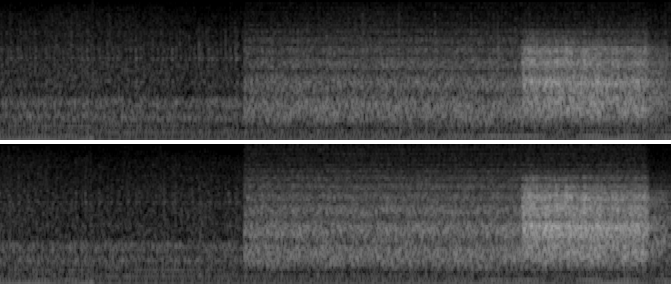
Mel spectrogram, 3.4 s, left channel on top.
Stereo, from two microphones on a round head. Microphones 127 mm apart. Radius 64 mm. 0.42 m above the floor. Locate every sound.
1.2 s an explosion: 35° right (ahead or behind), 1.1 m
